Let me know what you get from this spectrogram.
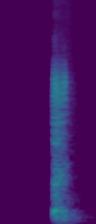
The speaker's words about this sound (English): … just farted right into the microphone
